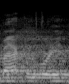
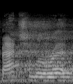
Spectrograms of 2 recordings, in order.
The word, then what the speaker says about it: baccalaureate: I have to say, I'm glad to be able to speak to you at our baccalaureate mass, or as I have heard some of my fellow classmates pronounce it, bachelorette mass.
